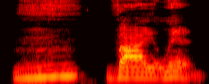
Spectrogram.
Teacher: For our next fricative sound, the vv sound. My mouth is in the exact same place as for the f sound, but this time my voice is on. So I feel that buzzing in my throat.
